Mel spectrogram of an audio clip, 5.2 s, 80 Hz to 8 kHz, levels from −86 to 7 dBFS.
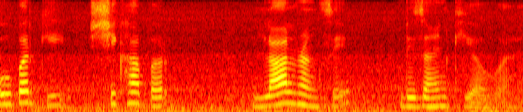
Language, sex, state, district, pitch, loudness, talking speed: Hindi, female, Uttar Pradesh, Jalaun, 195 Hz, -20 LUFS, 125 wpm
